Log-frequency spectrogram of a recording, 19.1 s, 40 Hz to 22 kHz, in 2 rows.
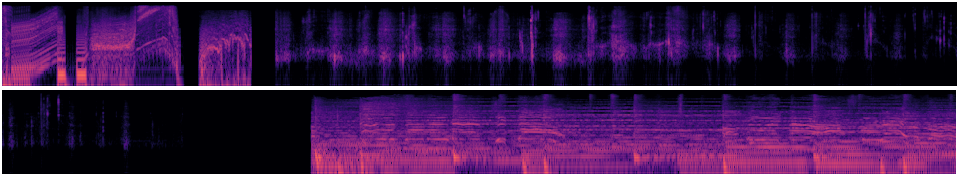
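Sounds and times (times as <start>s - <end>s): person chewing crunchy food: 2.7s - 11.6s.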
